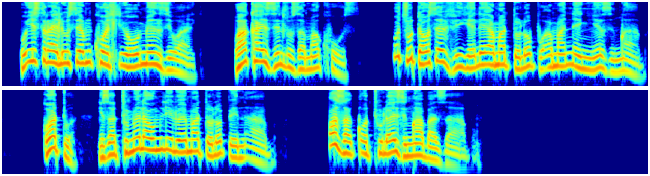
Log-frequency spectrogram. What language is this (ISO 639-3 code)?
nde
